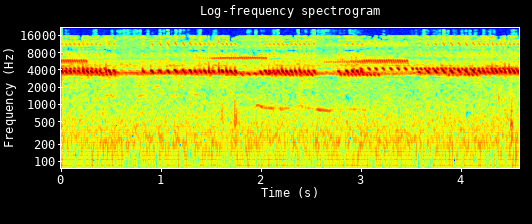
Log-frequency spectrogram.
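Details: Evening crickets on Aroha Island, New Zealand, trilling in a dense high pulsed chorus, several callers overlapping in steady bands, with brief quieter gaps near the start and middle.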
